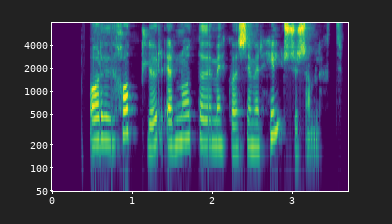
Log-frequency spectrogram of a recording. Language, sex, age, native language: Icelandic, female, 40-49, Icelandic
